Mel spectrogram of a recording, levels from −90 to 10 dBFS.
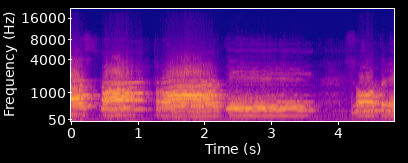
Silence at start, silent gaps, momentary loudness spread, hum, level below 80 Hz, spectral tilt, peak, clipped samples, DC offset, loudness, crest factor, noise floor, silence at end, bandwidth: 0 s; none; 12 LU; none; -54 dBFS; -7 dB/octave; -8 dBFS; under 0.1%; under 0.1%; -20 LUFS; 12 dB; -50 dBFS; 0 s; 9.4 kHz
